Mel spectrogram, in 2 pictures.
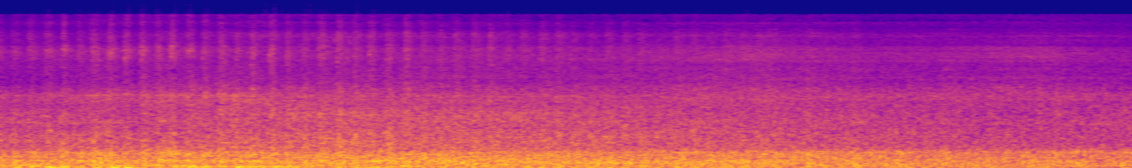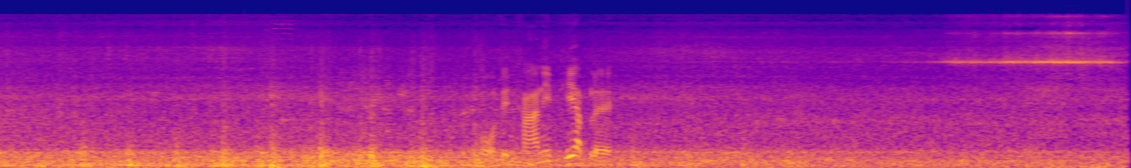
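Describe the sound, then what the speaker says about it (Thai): A train rumbles past at close range through Ban Pong railway station, Thailand, with clattering wheels and a brief high squeal of metal, loud and continuous throughout. "เดี๋ยวคลิปนี้เราชมรถไฟยามบ่ายกันที่สถานีรถไฟบ้านโป่งนะครับ"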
